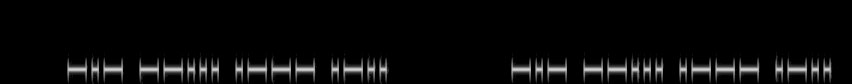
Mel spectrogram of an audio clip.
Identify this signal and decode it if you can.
Morse code, heard as a keyed tone, about 20 wpm, 700 Hz. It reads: K7JL K7JL
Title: USA Call Signs - 4 Characters - Repeated 2x - 20wpm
